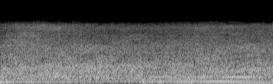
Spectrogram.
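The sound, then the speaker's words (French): Steady, loud road noise from a car driving during a trip, with a broad rushing hiss over a low engine hum and faint tonal drones, continuous throughout with no talking. “Alors là, en roulant, bah, je me suis dit, voilà, pendant mon trajet, j'ai rien d'autre à faire.”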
